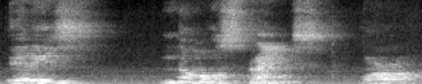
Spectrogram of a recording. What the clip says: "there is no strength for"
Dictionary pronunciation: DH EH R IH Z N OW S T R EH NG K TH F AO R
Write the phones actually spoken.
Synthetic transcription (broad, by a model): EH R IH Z N OW S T R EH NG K S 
